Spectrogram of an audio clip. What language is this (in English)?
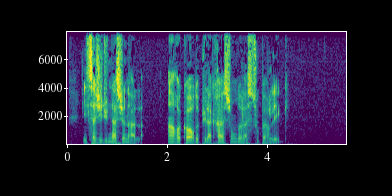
French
